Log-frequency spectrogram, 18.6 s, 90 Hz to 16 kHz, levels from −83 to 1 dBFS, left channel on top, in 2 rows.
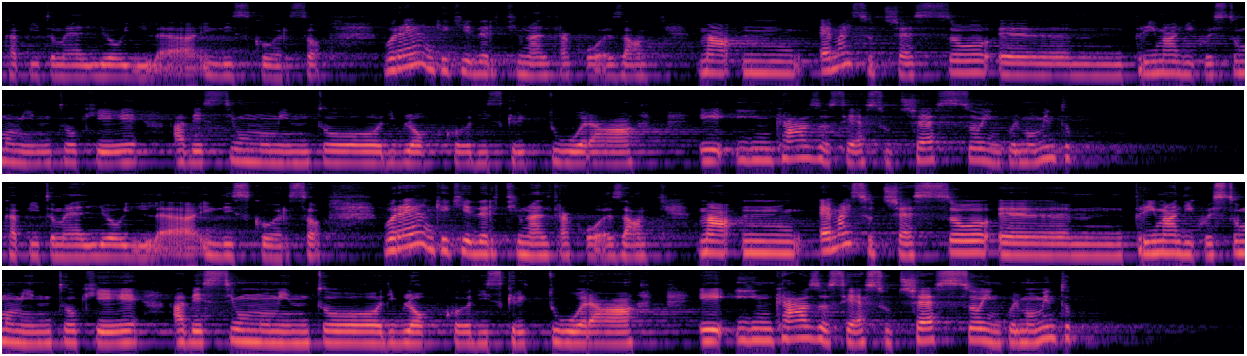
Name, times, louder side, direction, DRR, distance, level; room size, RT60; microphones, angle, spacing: voice 1, 0.0-17.4, right 5 dB, 80° right, 17 dB, 0.5 m, -32 dB
26.0 x 18.0 x 9.0 m, 2.3 s
head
